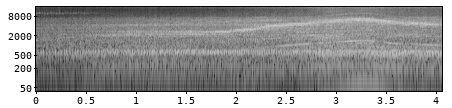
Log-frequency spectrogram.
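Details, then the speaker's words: Mahindra Bolero pickup BS6 diesel revved with the turbo intake pipe open, rising whistle and gritty whoosh; turbo fan wheel is loose with a broken blade, oil leaking from the turbo pipe; failed turbo causes bad sound and white smoke; turbo set needs changing. "और turbo जाने से दो तीन बीमारी आता है, एक तो साउंड ख़राब होता है और दूसरा पीछे से पूरा व्हाइट स्मोक मारता है।"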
